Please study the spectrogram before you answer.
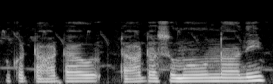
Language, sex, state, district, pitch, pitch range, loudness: Telugu, male, Telangana, Mahabubabad, 145 Hz, 145-155 Hz, -13 LUFS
